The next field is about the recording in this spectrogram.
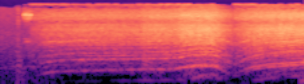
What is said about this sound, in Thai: อากาศยานไร้คนขับหรือโดรนบินร่อนไปทั่วห้องประชุมภายในมหาวิทยาลัยวอชิงตันที่นครซีแอตเทิลรัฐวอชิงตันเพื่อเป็นส่วนหนึ่งของการเรียนการสอนในห้องปฏิบัติการระบบอากาศยานอิสระ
